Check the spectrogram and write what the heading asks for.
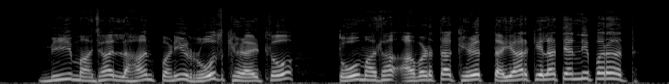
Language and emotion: Marathi, surprised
